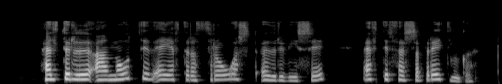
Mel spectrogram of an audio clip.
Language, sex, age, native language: Icelandic, female, 50-59, Icelandic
